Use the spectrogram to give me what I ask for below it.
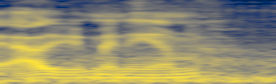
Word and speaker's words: aluminium: We are picking up some aluminum here, or as the Brits say, aluminium.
